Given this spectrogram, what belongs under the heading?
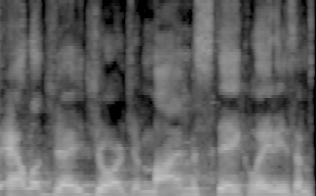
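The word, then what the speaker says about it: Ellijay: It's Elijah, Georgia. My mistake, ladies. I'm sorry. And they even spelled it phonetically out, and I still spelled it wrong.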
